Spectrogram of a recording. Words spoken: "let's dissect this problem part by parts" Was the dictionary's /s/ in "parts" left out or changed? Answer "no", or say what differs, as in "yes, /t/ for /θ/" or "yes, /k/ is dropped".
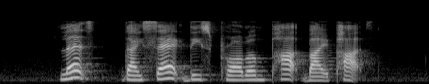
yes, /s/ is dropped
